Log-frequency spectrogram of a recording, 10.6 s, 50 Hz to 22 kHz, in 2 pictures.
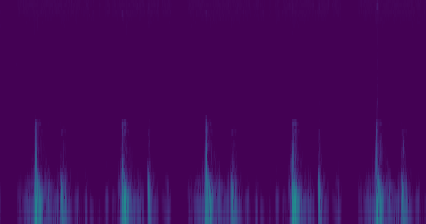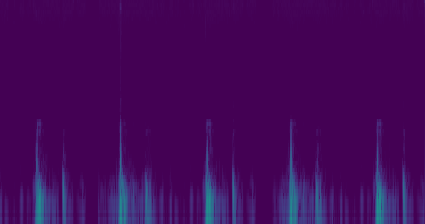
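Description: Steady heartbeat near 57 a minute, each beat a clear lub then dub: normal first and second heart sounds.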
